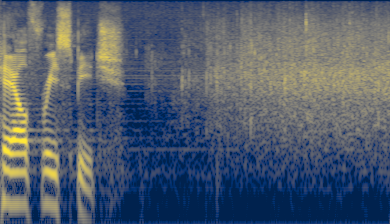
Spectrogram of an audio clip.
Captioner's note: applause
